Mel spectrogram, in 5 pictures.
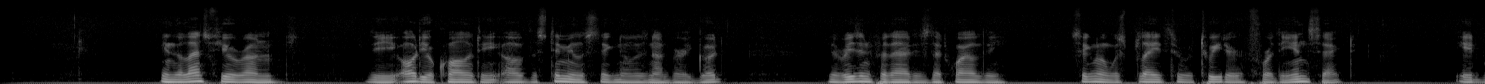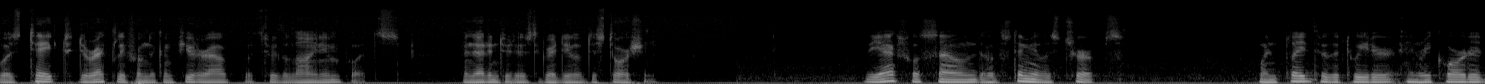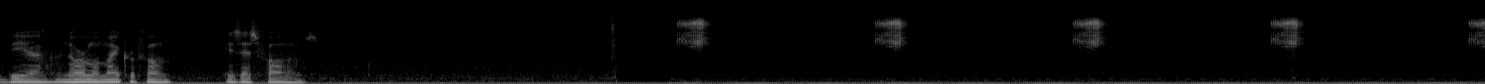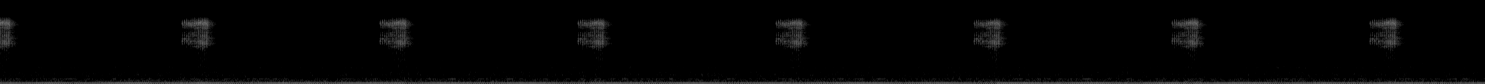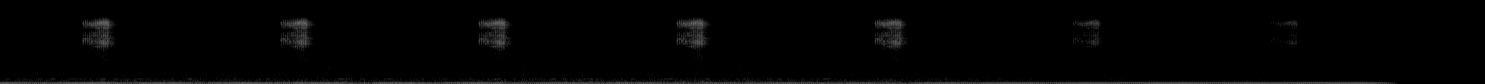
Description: Project: Natural History Museum Sound Archive Species: Mecopoda "S"
Sample of computer - generated stimuli recorded without distortion.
